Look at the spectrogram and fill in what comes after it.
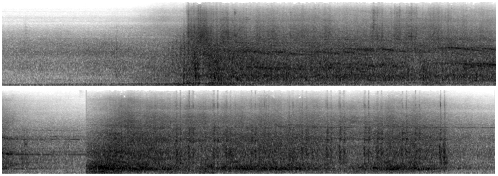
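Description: Two electric commuter trains passing at speed, one after the other with an abrupt cut between them. Their wheels rumble and clatter over the rail joints, and the first carries a high whine over the noise.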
